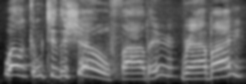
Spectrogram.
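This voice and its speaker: A woman's voice: high voice, lively intonation, measured pace, a little mellow. A woman hosting a podcast in a chatty, playful way, moving between banter and loosely scripted segments. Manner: playful, prone to chuckling. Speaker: podcast host.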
